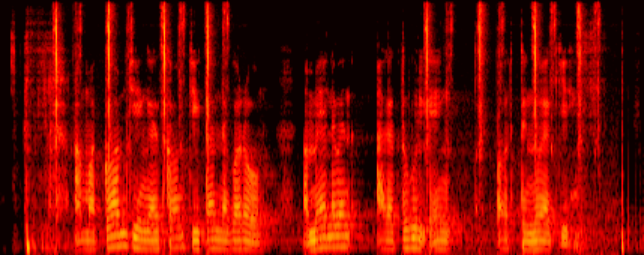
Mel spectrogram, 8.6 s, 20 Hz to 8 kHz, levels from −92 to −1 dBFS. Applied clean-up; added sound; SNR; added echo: none; Scissors; -3 dB; reverberation time 0.5 s.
